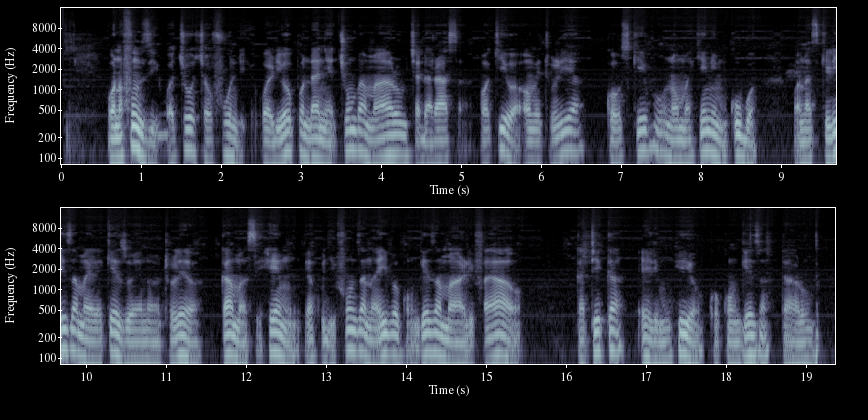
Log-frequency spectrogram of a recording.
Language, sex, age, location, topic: Swahili, male, 25-35, Dar es Salaam, education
